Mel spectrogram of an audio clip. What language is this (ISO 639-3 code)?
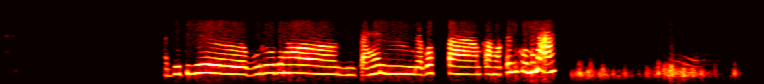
sat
